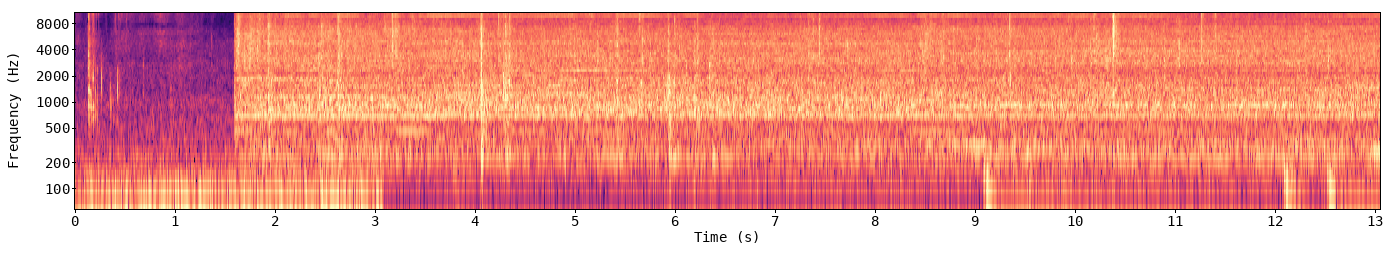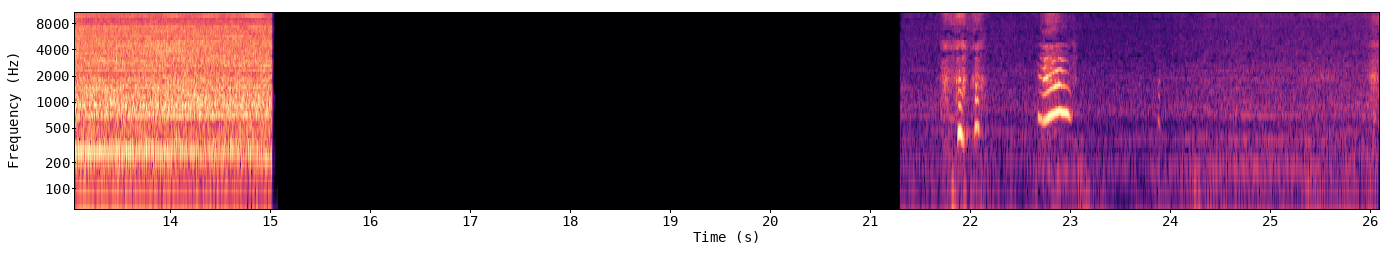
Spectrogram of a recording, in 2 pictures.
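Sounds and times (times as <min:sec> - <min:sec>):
small motor whining: 0:01.6 - 0:15.0.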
